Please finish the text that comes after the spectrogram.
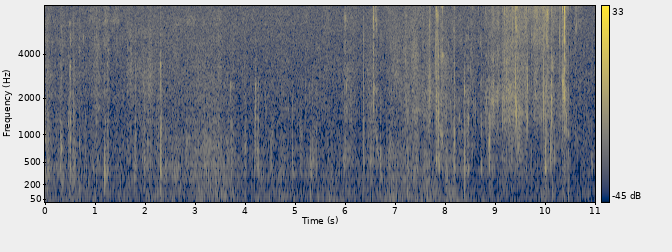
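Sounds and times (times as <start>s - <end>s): crunchy chewing: 0.0s - 11.0s
paper napkin crinkling: 6.8s - 10.7s.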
